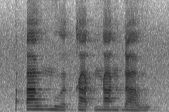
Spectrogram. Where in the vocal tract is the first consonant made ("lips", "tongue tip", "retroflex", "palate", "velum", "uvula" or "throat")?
throat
